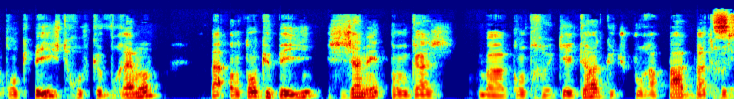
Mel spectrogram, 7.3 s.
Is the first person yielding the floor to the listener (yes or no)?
yes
